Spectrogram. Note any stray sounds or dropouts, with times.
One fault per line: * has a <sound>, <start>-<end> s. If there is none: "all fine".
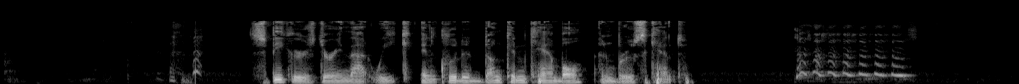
* has a laugh, 1.6-2.1 s
* has a laugh, 7.9-9.2 s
